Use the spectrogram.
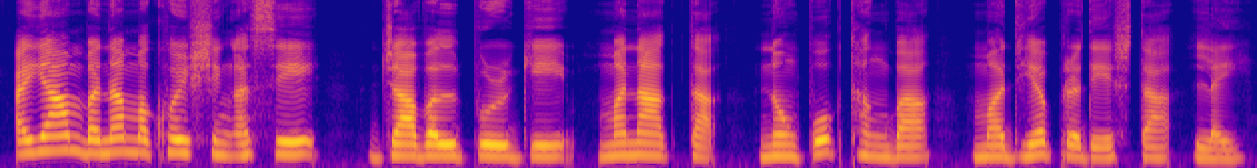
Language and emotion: Manipuri, neutral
